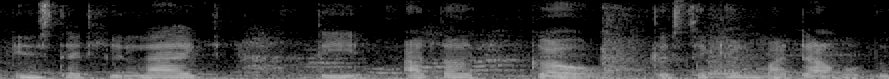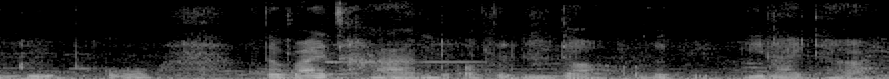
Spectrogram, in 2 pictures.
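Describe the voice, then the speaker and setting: A woman's voice: mid-range voice, very noisy. A woman vlog host telling a personal story casually and emphatically, speaking directly to her listeners. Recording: background music behind the voice. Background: music.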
